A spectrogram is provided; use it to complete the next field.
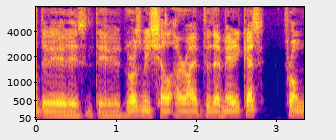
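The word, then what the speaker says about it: Gros Michel: You mentioned the Well, let me make sure I'm pronouncing it correctly. The Is it the Gross Michel? Yeah, Gross Michel, Big Mike. Gross Michel because it's is is is French, but there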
